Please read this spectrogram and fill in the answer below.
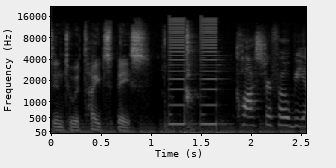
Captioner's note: beep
